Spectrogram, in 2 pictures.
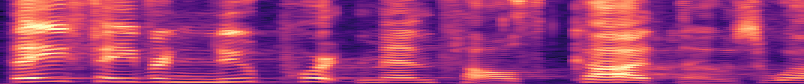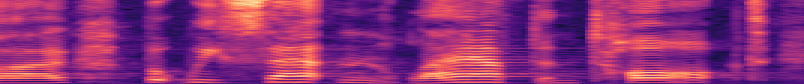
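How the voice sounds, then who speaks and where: An actress plays a sweet, unfazed older woman phoning a radio show in a comic stage play. Her voice sits high and she rambles in a homespun, gossipy way. The sound rings with the reverb of a hall. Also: takes it slowly. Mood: cheerful, gossipy. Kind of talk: comic live radio theater acting.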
